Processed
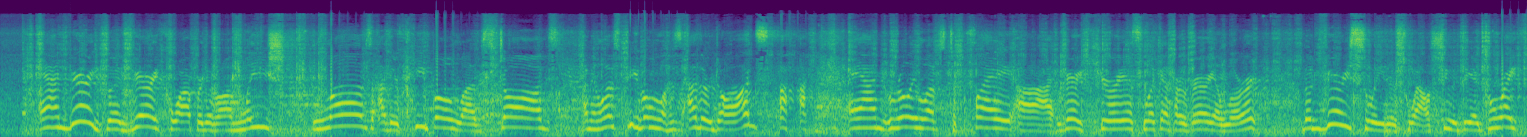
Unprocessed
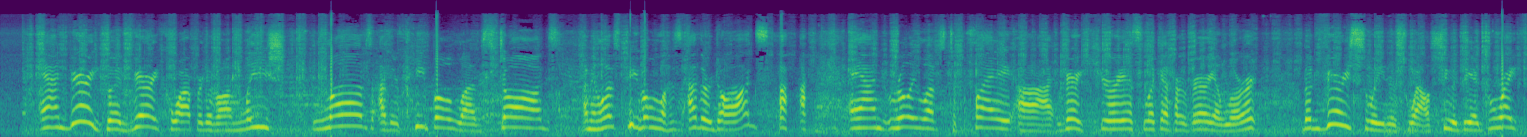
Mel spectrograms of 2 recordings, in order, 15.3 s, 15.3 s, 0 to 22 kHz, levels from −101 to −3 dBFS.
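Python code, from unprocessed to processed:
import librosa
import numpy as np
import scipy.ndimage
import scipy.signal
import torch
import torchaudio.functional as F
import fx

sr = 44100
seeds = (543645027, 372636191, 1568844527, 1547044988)

p1 = fx.high_shelf(x, sr, hz=4200.0, db=-9.0)
p2 = fx.echo_wet_highpass(p1, sr, ms=82, feedback_pct=55, hz=1800.0, wet_db=-17.5)
p3 = fx.over_compress(p2, sr, threshold_db=-23.0, ratio=-0.5)
p4 = p2 + (p3 * librosa.db_to_amplitude(3.0))
y = fx.high_shelf(p4, sr, hz=11000.0, db=6.5)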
